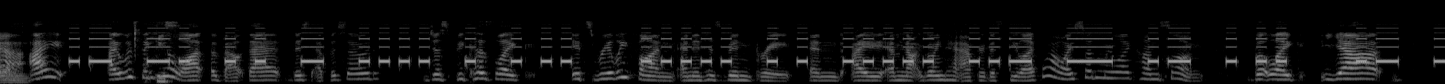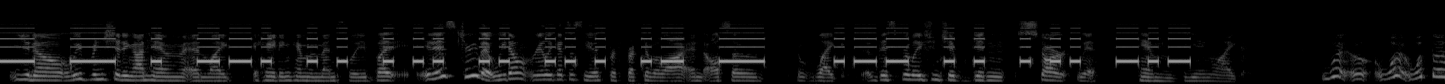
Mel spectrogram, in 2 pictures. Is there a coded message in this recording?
Yes: Morse code (American railroad code) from 0.6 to 26.4 s, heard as a keyed tone, machine-sent, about 1100 Hz, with speech in English. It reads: ANOTHER POPULAR ALLEGORICAL WORK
